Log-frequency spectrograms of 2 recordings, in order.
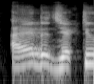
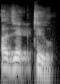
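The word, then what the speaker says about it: adjective: कभी भी यहाँ पे डी का प्रोनाउंसिएशन नहीं किया जाता, यानी कि एडजेक्टिव नहीं बोला जाता, इसको बोला जाता है एडजेक्टिव।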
